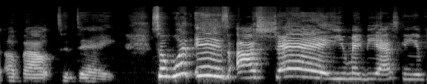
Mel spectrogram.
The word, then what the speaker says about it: Asé: it means yes i'm on the right path ashay let's affirm it type into the comments ashay a s e is the easiest way to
